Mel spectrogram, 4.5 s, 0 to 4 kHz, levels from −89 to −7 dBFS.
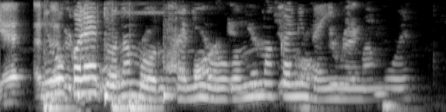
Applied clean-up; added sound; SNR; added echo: classical method log-MMSE.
